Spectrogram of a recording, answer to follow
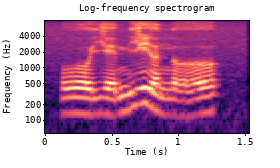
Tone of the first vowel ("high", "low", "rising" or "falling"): low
